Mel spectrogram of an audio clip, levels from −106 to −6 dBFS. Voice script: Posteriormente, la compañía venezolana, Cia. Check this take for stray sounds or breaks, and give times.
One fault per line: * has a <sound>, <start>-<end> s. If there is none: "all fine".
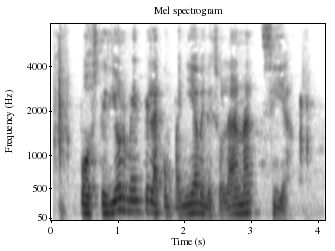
all fine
